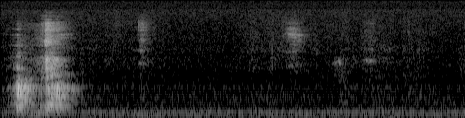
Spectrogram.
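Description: Near silence, with faint scratches and taps of a stylus on a pen tablet as a line is drawn. A brief faint sound comes right at the start.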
